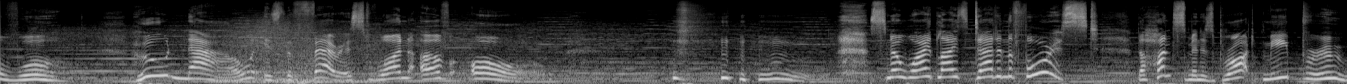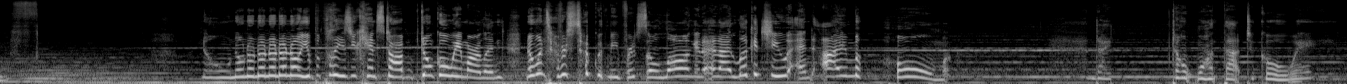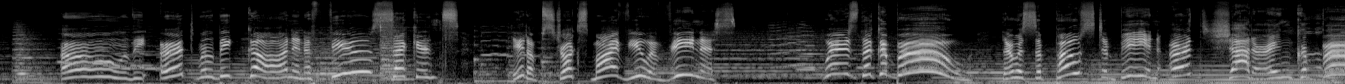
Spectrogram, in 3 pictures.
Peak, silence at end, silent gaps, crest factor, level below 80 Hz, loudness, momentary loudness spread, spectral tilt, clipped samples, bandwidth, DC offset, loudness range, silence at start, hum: -2 dBFS; 0 s; none; 18 dB; -38 dBFS; -17 LUFS; 18 LU; -3.5 dB/octave; under 0.1%; over 20 kHz; under 0.1%; 7 LU; 0 s; none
